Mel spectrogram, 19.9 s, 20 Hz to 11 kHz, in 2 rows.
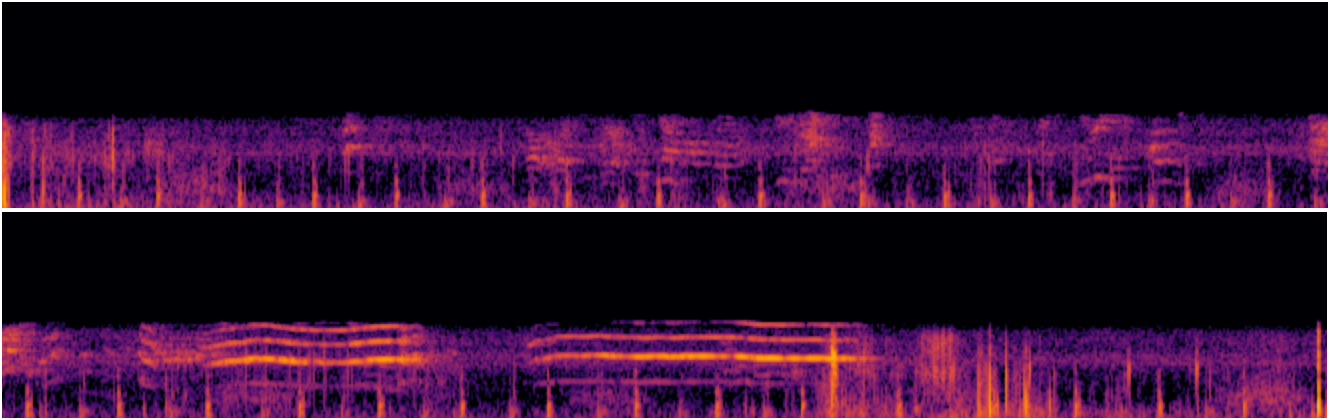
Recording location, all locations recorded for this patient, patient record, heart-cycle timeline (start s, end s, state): pulmonary valve (PV)
pulmonary valve (PV)+tricuspid valve (TV)
#Age: Child
#Sex: Female
#Height: 136.0 cm
#Weight: 39.2 kg
#Pregnancy status: False
#Murmur: Absent
#Murmur locations: nan
#Most audible location: nan
#Systolic murmur timing: nan
#Systolic murmur shape: nan
#Systolic murmur grading: nan
#Systolic murmur pitch: nan
#Systolic murmur quality: nan
#Diastolic murmur timing: nan
#Diastolic murmur shape: nan
#Diastolic murmur grading: nan
#Diastolic murmur pitch: nan
#Diastolic murmur quality: nan
#Outcome: Normal
#Campaign: 2015 screening campaign
0.00	1.47	unannotated
1.47	1.62	S1
1.62	1.76	systole
1.76	1.86	S2
1.86	2.04	diastole
2.04	2.14	S1
2.14	2.28	systole
2.28	2.42	S2
2.42	2.66	diastole
2.66	2.76	S1
2.76	2.94	systole
2.94	3.04	S2
3.04	3.30	diastole
3.30	3.42	S1
3.42	3.58	systole
3.58	3.70	S2
3.70	3.96	diastole
3.96	4.04	S1
4.04	4.20	systole
4.20	4.32	S2
4.32	4.62	diastole
4.62	4.72	S1
4.72	4.90	systole
4.90	5.04	S2
5.04	5.36	diastole
5.36	5.48	S1
5.48	5.64	systole
5.64	5.78	S2
5.78	6.08	diastole
6.08	6.24	S1
6.24	6.42	systole
6.42	6.56	S2
6.56	6.78	diastole
6.78	6.88	S1
6.88	7.02	systole
7.02	7.16	S2
7.16	7.40	diastole
7.40	7.50	S1
7.50	7.66	systole
7.66	7.80	S2
7.80	8.04	diastole
8.04	8.14	S1
8.14	8.28	systole
8.28	8.38	S2
8.38	8.60	diastole
8.60	8.68	S1
8.68	8.84	systole
8.84	8.94	S2
8.94	9.20	diastole
9.20	9.34	S1
9.34	9.46	systole
9.46	9.58	S2
9.58	9.84	diastole
9.84	9.94	S1
9.94	10.08	systole
10.08	10.22	S2
10.22	10.52	diastole
10.52	10.62	S1
10.62	10.80	systole
10.80	10.90	S2
10.90	11.17	diastole
11.17	11.30	S1
11.30	11.46	systole
11.46	11.58	S2
11.58	19.89	unannotated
